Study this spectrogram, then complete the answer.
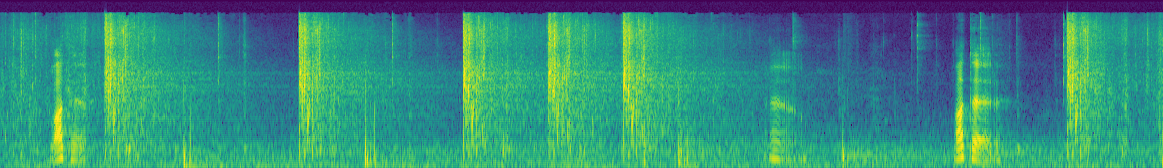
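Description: Footsteps splash through shallow water in an echoing hall.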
